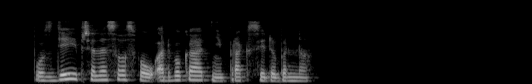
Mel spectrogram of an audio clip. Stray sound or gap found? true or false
false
